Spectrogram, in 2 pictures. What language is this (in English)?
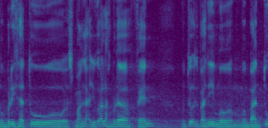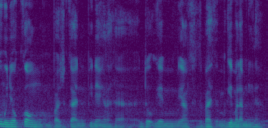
Malay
